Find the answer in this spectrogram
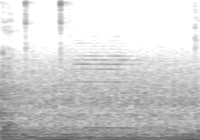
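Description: Steady low background hum with a couple of faint clicks in the first second.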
